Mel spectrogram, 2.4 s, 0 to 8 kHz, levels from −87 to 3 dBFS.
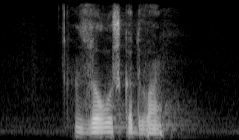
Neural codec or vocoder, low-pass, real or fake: none; 7.2 kHz; real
